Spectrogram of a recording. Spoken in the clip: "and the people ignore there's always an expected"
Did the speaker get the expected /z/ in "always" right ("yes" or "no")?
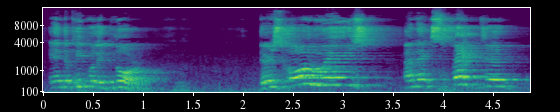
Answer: yes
